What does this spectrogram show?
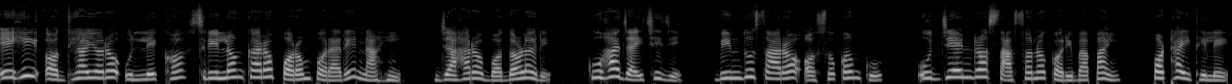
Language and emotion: Odia, neutral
